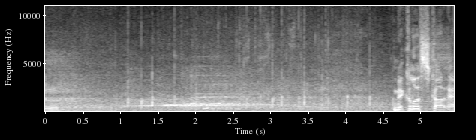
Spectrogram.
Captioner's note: audience cheering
